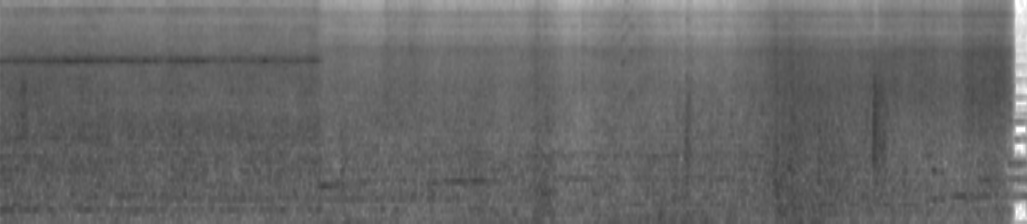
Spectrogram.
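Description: Loud, steady rumbling and rushing inside the carbon cabin of an IMOCA racing yacht sailing fast in strong wind, the hull's noise carried through the whole boat. A thin high whine runs over it for the first few seconds, and the noise cuts off suddenly at the end.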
